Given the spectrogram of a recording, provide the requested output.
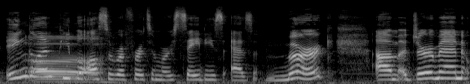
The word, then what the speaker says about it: Mercedes: in Germany um so most Americans call this Mercedes in German we pronounce it Mercedes so Mercedes versus Mees Mees no no no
